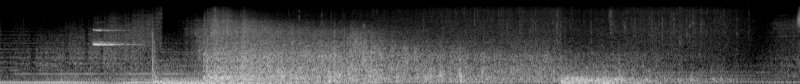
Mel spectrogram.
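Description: Thunder and rain: a crash of thunder about two seconds in that slowly rolls away over steady rain, with a second low rumble of thunder near the end. At the start, the last tones of the music fade out.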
